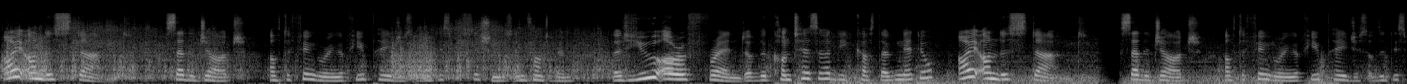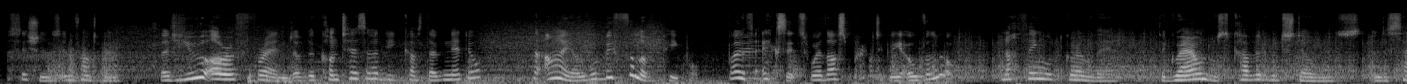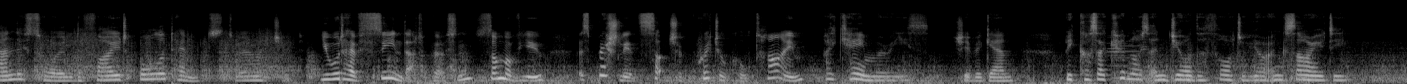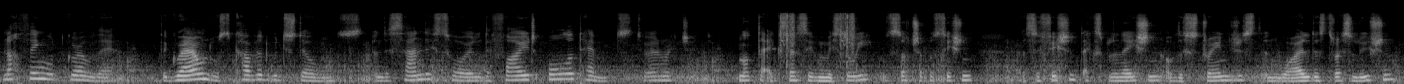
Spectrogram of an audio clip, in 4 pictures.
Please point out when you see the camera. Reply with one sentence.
You can hear the camera from 49.9 to 50.9 s.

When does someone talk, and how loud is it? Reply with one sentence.
The talking can be heard from 0.0 to 56.2 s, at a steady volume.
